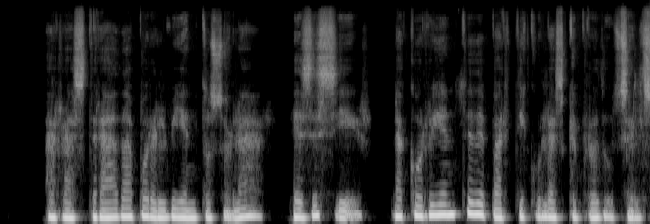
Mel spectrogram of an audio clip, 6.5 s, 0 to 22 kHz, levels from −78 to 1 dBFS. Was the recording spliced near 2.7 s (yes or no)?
yes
